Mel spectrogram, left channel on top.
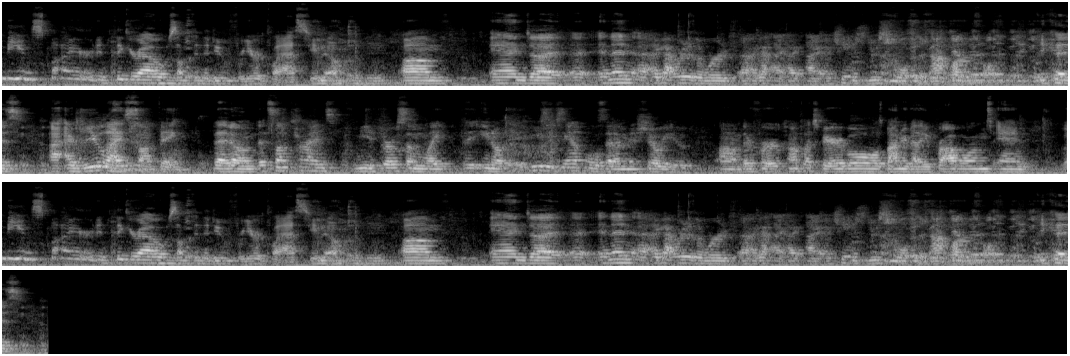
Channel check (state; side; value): drops out; right; at 11.2 s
